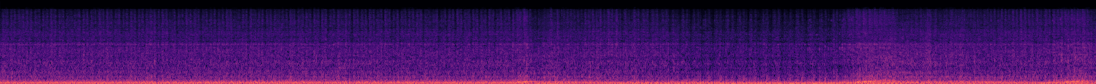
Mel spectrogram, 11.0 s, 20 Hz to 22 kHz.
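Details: 1979 Chevy truck 350 with automatic choke, misfire at idle: low irregular chuffing beat with rough blips as revs rise and fall; compression test and clean, lightly brown plugs show no oil or fuel fouling, cause not yet found.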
